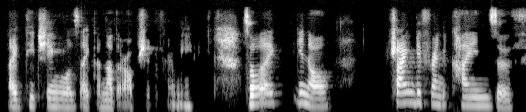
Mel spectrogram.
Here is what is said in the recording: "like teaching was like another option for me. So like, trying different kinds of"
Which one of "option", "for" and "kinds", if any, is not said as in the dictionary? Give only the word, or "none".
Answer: none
